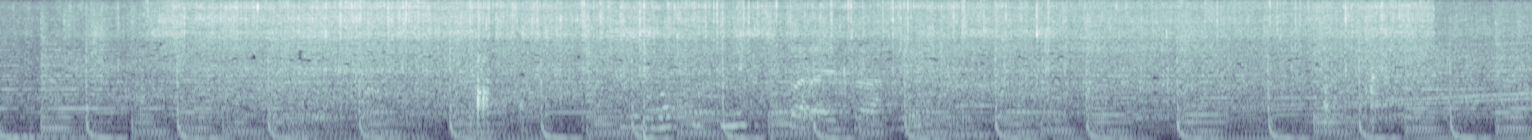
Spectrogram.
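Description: Marinated chicken pieces sizzling loudly as they land in hot oil and browned onions in a frying pan, turned with a slotted spatula. The sizzle starts about a second in and stops shortly before the end.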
